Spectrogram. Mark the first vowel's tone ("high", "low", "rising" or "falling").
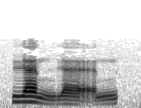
falling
